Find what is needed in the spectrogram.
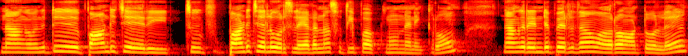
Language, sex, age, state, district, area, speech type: Tamil, female, 18-30, Tamil Nadu, Cuddalore, urban, spontaneous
